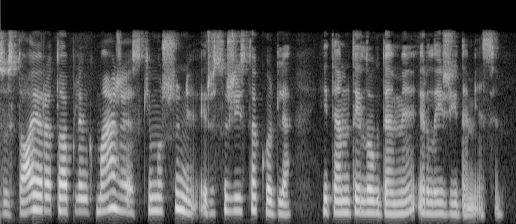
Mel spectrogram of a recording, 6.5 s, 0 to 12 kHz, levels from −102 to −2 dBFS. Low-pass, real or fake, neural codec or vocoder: 7.2 kHz; real; none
